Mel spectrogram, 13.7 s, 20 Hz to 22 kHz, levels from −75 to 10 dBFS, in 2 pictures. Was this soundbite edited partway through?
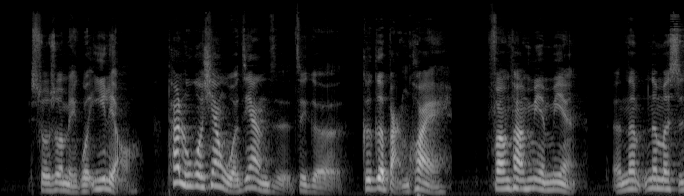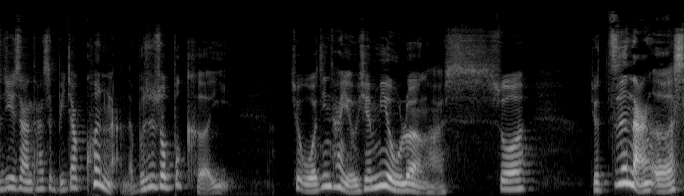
no; 0 cuts

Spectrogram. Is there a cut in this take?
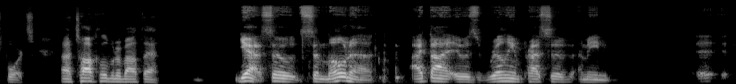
no; 0 cuts

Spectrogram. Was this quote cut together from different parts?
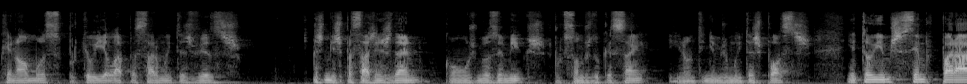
yes; 1 cut; at 5.5 s

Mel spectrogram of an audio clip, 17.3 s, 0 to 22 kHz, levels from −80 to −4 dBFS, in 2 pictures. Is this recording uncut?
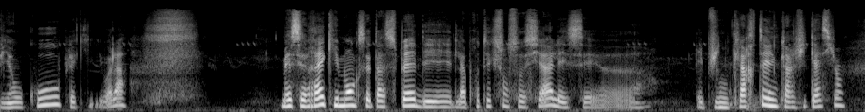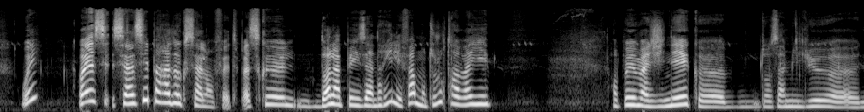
yes; 0 cuts

